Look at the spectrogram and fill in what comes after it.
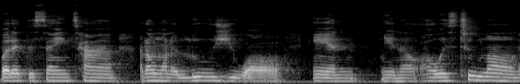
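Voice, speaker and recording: Amid audible room echo, a woman with a very deep, low pitch speaks in a dark, mellow tone with monotone, flat intonation. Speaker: women's faith group leader. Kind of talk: faith devotional talk. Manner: stumbling.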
